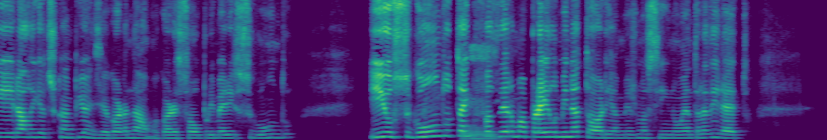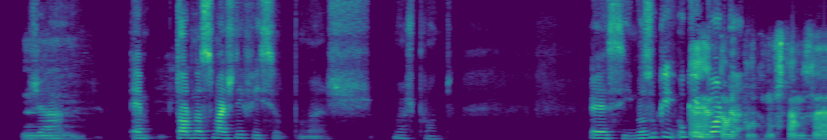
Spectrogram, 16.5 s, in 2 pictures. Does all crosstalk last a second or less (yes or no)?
yes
